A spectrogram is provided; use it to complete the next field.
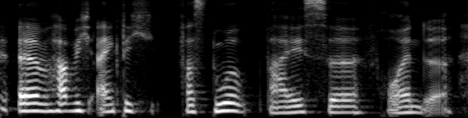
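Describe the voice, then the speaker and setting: A woman speaks with a fairly low pitch and fairly even intonation. She has a plain, everyday voice. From Neuss, Rhineland, Germany. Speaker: artist and podcaster. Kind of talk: casual interview. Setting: hotel room.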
